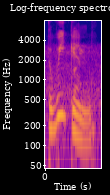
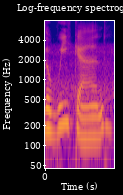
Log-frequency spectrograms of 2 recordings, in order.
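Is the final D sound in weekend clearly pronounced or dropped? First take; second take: dropped; pronounced. First: Weekend is said without the D, like weaken. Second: Weekend is said normally, with its final D. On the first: The speaker calls it wrong. "he doesn't even pronounce the D" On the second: The speaker calls it right. "instead of saying the weekend"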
